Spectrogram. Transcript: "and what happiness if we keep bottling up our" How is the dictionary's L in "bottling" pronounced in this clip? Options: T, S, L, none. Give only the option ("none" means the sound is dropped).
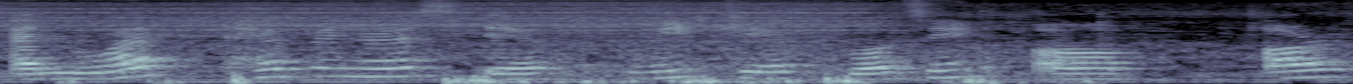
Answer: none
